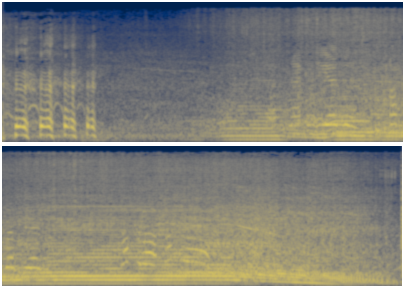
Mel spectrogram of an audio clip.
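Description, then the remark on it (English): A brief voice, then a loud engine revs up and holds a steady high roar for several seconds before the pitch starts dropping off at the end. “What are you putting revving it for?”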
